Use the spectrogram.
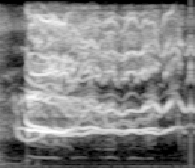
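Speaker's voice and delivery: very high, wheezy real laugh. Real, not acted. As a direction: crack up in a high squeal. Laughs at own villain line.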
